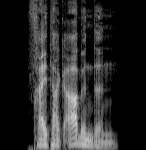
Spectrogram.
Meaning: dative plural of Freitagabend
- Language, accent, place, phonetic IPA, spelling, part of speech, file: German, Germany, Berlin, [ˌfʁaɪ̯taːkˈʔaːbn̩dən], Freitagabenden, noun, De-Freitagabenden.ogg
